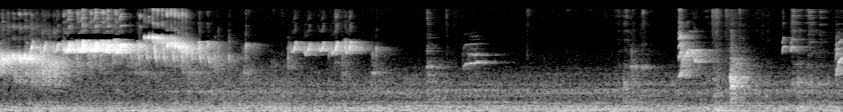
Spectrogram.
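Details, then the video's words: Male Copper Mosaic canary, kept with another male and two females in a hanging cage, opens with a loud high rolling trill, then softer scattered whistles and chirps, with brief sharp notes near the end; canary. "Kanarya Ötüşü (Bakır Mozaik Kanarya)"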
